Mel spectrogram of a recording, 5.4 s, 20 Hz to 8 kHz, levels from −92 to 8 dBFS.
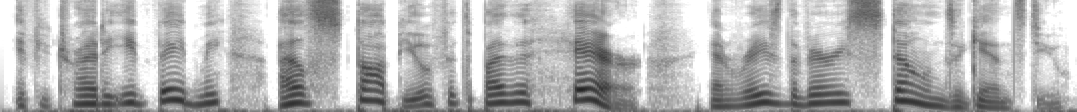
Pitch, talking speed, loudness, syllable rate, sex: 160 Hz, 235 wpm, -20 LUFS, 5.8 syllables/s, male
